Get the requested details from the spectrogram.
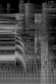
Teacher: Ми чуємо начебто у але ж тут заховалася Наша буква ю яка поділилася м'якістю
